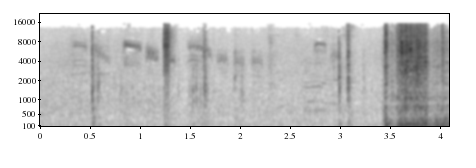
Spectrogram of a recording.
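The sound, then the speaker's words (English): An old motorhome's engine starts up: a few faint clicks and taps, then a sudden loud burst of the engine catching in the last half-second. “The motorhome starts up.”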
